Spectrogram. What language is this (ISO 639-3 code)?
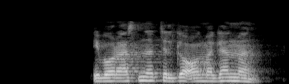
uzb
